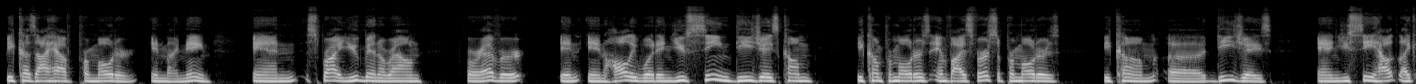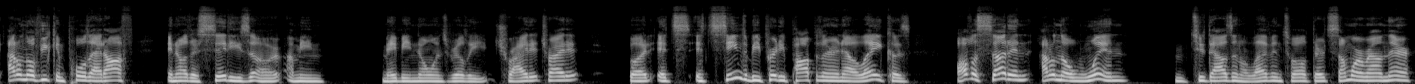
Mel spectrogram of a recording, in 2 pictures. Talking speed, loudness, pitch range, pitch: 175 wpm, -18 LUFS, 145-180 Hz, 160 Hz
